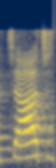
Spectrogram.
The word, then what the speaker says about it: चच: और चच का जो भतीजा है या चाच जो है, चच या चाच दोनों नाम से ये मिलते हैं। चाच इन्हें प्रोनाउंसिएशन के तौर पे बोला जाता है।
